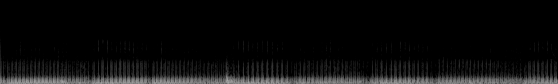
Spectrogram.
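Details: Happy cat purring while being massaged indoors: a steady low rumbling purr in pulses, each breath cycle lasting about half a second, with brief dips between strokes and no other sounds.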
